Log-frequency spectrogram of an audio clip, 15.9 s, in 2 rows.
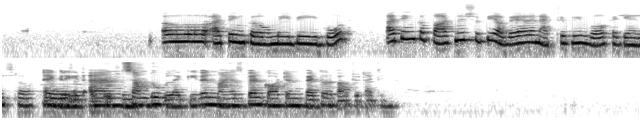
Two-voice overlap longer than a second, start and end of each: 8.5-9.7

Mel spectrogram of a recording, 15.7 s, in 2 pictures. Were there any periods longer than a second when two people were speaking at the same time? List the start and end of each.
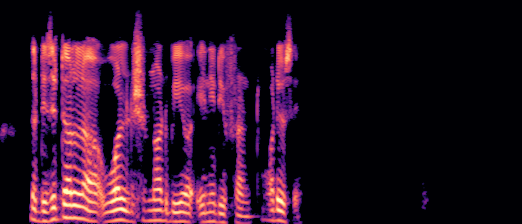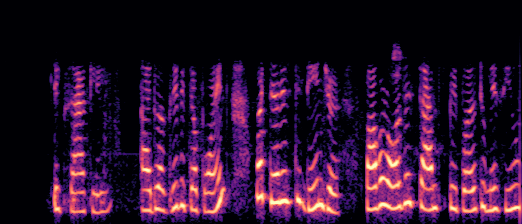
none

